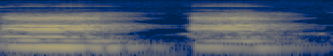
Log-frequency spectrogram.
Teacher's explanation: तो विवृत स्वर आ होता है और इसमें इसका उच्चारण करेंगे तो मुख जो है पूरा खुल जाएगा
